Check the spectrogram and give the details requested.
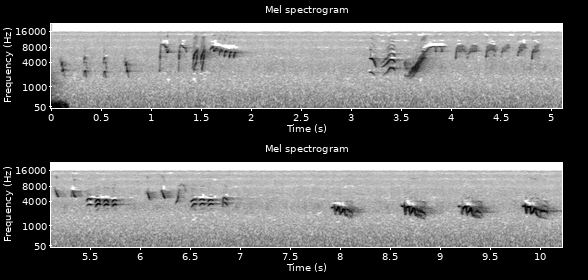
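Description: Wild birds calling: scattered high chirps and quick trills, one sweeping call a little over three seconds in, then from about eight seconds a run of short down-slurred notes about every half second.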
